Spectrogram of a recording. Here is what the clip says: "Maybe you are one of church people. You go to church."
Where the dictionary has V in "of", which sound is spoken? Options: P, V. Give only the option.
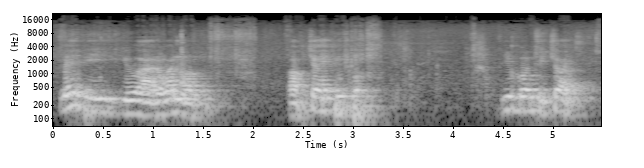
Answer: P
